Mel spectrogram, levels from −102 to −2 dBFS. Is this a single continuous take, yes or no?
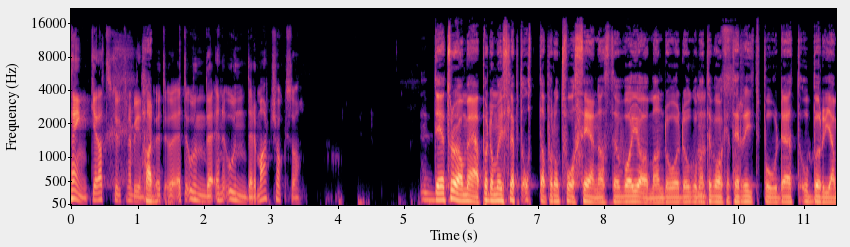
yes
